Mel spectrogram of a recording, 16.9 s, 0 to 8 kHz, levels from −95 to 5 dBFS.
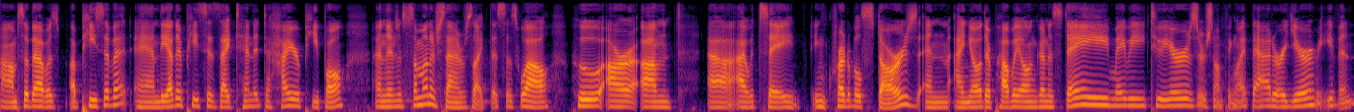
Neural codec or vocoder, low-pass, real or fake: codec, 24 kHz, 0.9 kbps, WavTokenizer, medium speech release version 1; 7.2 kHz; fake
